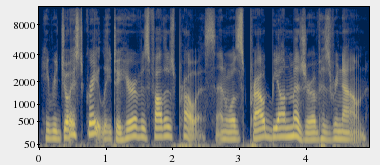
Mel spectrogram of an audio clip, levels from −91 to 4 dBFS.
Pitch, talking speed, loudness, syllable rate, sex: 155 Hz, 205 wpm, -18 LUFS, 5.2 syllables/s, male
